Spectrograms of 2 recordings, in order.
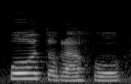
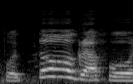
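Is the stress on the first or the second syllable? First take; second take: first; second. First: The stress is on the first syllable. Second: The stress is on the second syllable. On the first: The speaker calls it wrong. "instead of like for" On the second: The speaker calls it right. "we place stress on the, you know, to"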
